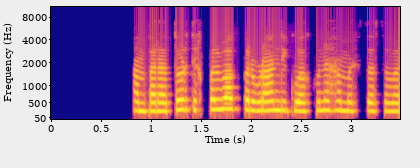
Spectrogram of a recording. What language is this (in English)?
Pashto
